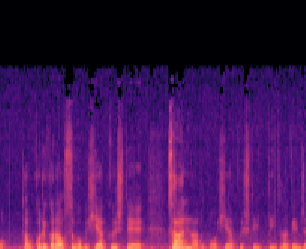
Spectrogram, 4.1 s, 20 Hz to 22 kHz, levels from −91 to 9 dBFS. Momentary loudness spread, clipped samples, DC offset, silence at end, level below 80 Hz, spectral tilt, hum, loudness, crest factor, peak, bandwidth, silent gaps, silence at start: 12 LU; under 0.1%; under 0.1%; 0 s; -56 dBFS; -6.5 dB/octave; none; -20 LUFS; 18 dB; 0 dBFS; 15.5 kHz; none; 0 s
